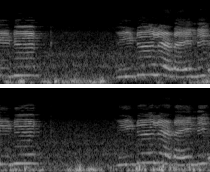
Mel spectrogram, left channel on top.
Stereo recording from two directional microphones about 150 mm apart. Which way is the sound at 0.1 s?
25° right (ahead or behind).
